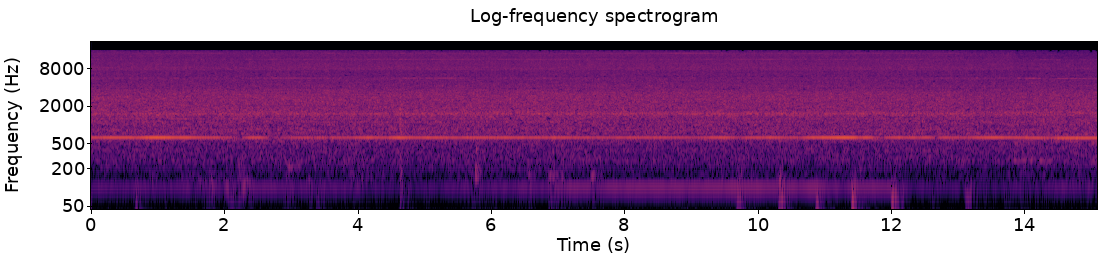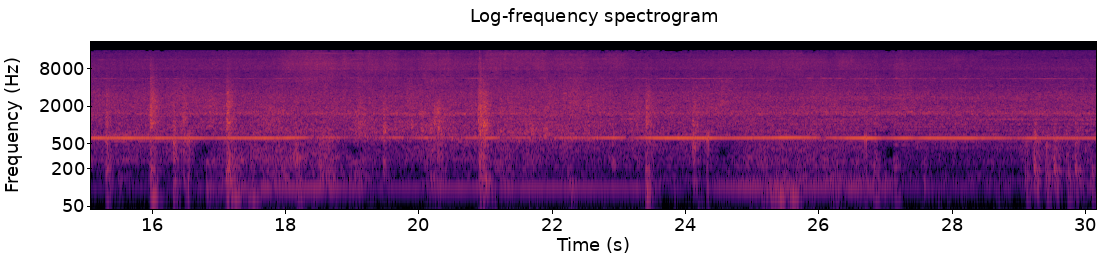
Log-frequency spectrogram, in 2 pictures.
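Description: Steady whirring, hissing drone of an electric motor-driven appliance, holding one constant hum pitch. A few brief clicks or knocks come past the middle.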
